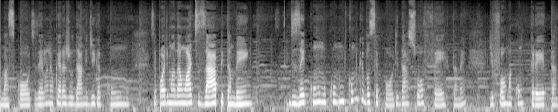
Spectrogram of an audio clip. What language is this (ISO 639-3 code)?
por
